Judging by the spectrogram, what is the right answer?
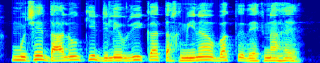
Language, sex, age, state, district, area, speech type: Urdu, male, 30-45, Delhi, South Delhi, urban, read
